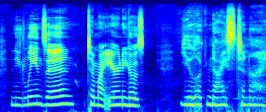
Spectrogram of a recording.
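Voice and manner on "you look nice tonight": really creepy, unsettling delivery. A man grabbed the speaker's arm and leaned in; imitating a man's creepy remark. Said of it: "he said it really creepily too".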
